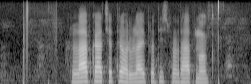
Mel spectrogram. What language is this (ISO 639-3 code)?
nep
